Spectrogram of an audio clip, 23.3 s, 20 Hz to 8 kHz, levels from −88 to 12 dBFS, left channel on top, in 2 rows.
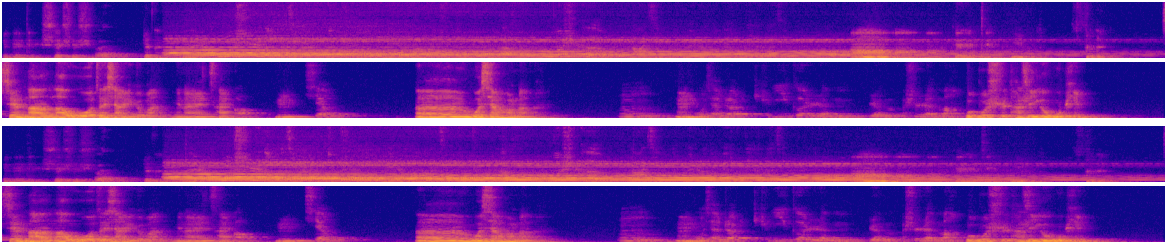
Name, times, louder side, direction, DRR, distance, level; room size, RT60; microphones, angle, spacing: voice 1, 0.2-0.9 1.4-1.9 8.5-10.2 10.8-11.0 11.6-13.9 14.4-14.6 15.8-16.9 18.4-18.6 21.3-22.5, left 3 dB, 75° left, 6 dB, 0.4 m, -19 dB
sound 1, 1.6-10.3, equal, 15° left, 0.4 m, -36 dB
Singing / Musical instrument, 1.6-11.6 11.9-12.0, right 4 dB, 80° right, 1.3 m, -23 dB
voice 2, 1.8-8.2 10.0-10.1 13.9-14.1 14.7-15.0 17.8-18.2 18.5-21.2, right 1 dB, 60° right, 1 dB, 0.8 m, -33 dB
2.5 x 2.0 x 3.8 m, 0.70 s
head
